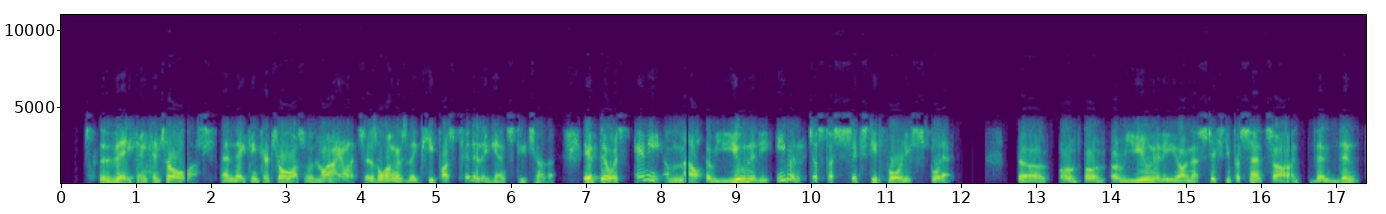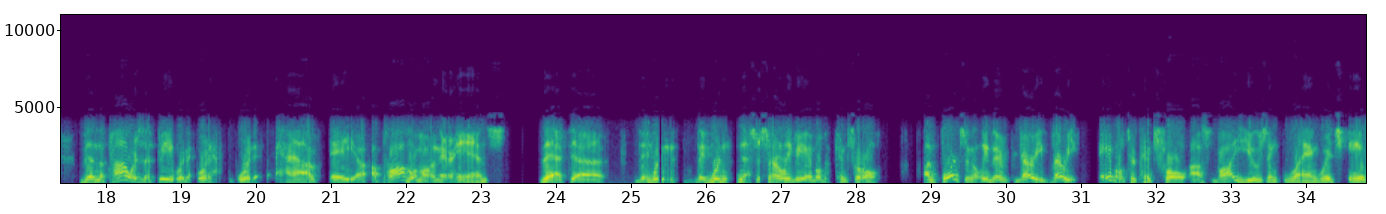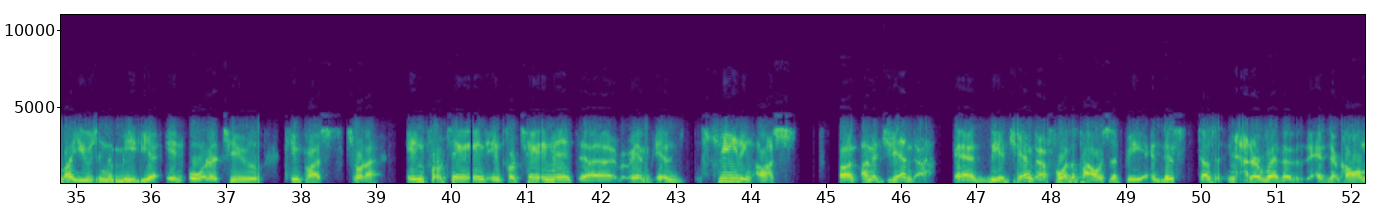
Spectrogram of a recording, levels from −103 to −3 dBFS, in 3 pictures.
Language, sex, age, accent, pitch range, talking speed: English, male, 50-69, American, 110-145 Hz, 140 wpm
